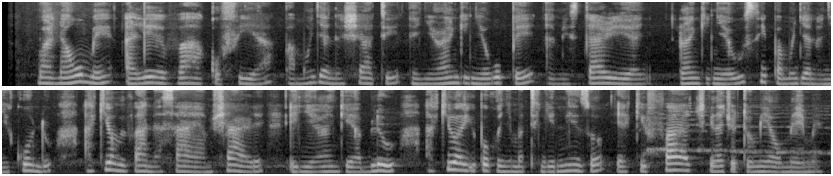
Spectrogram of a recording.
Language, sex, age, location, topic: Swahili, female, 18-24, Dar es Salaam, education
